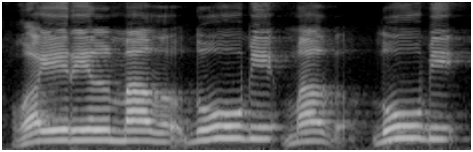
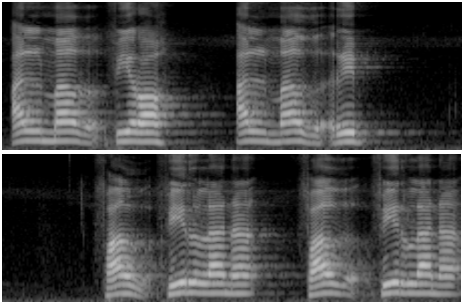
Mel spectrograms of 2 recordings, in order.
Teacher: Maka keluar gha dari segi suara dan rokhawah. Ghairil maghdubi, maghdubi, gha-nya yang ada suara, bukan nafas.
